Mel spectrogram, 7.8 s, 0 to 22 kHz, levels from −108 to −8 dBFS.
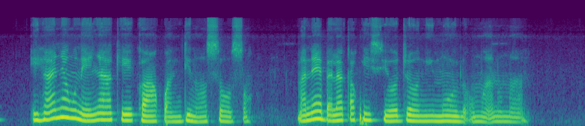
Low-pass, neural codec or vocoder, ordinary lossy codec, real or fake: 10.8 kHz; none; Opus, 16 kbps; real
